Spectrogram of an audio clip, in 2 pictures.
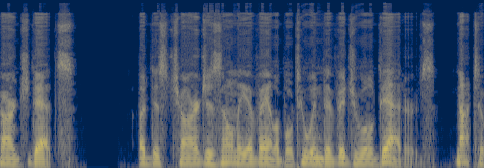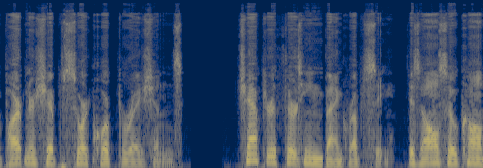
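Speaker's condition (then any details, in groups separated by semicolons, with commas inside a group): No condition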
